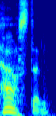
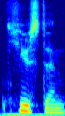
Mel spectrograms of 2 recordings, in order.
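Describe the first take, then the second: First: The name is pronounced the New York way. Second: The name is pronounced the Texas way. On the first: This is how the street in New York is named. "but in New York, it's Houston" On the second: This is how the city in Texas is named. "If you're from Texas, you'd call it Houston"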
